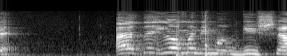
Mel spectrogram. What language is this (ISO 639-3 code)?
heb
